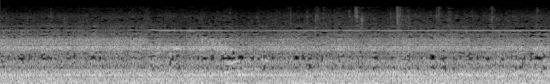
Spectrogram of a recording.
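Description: Old Scania truck's diesel engine running steadily as the truck rolls slowly along, heard from inside the cab as a loud, even drone.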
